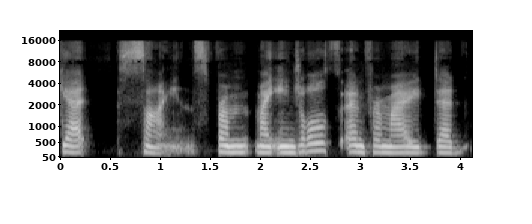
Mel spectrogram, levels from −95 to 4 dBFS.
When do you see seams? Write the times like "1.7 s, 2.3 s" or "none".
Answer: none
